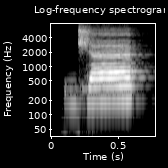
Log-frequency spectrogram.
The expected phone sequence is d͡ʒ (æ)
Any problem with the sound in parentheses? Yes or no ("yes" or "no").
no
